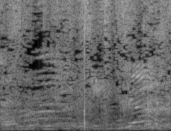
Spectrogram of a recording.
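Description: Background voices of people talking at a distance, with a single sharp click about halfway through.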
